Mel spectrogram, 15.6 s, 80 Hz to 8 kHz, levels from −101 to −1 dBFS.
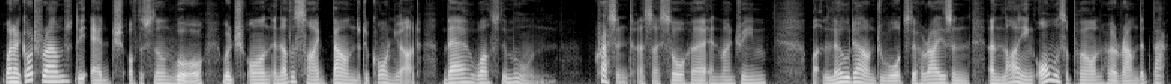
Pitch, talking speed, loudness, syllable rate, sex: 125 Hz, 160 wpm, -22 LUFS, 4.2 syllables/s, male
